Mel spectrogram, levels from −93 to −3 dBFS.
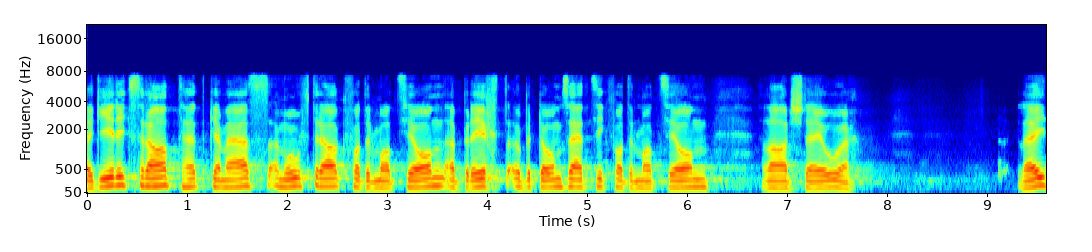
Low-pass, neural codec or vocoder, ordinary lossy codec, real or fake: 7.2 kHz; codec, 16 kHz, 2 kbps, FunCodec, trained on Chinese and English, 25 frames a second; none; fake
